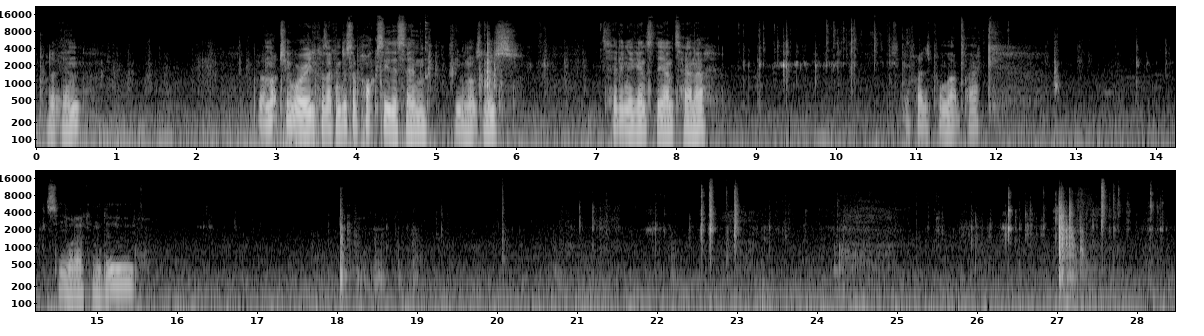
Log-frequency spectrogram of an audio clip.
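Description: Small plastic parts click and rattle in handling, close by.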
